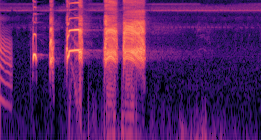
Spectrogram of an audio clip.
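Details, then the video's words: Chinese francolin kept as a decoy, crowing. A faint falling note opens, then two clipped notes lead into three loud, grating, broadband blasts that stretch longer toward the end. "Tiếng chim đa đa mồi gáy hay thuần đét"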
